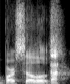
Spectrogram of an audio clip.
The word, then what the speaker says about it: Barcelos: Brazilian names right now Carlos broches no no barcelos oh hon barcelos hyoni hyoni there was once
